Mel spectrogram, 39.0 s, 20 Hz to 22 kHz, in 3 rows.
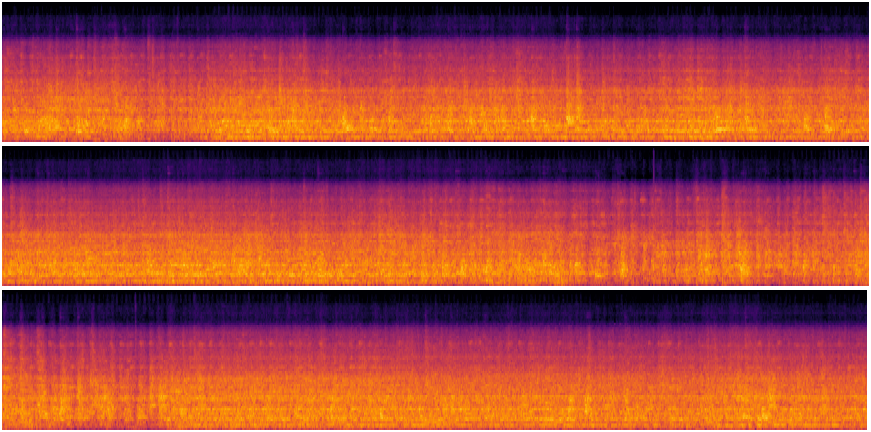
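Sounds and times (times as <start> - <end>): machine hum: 0.0 - 38.9
stone crusher rattling clatter: 0.0 - 38.9.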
